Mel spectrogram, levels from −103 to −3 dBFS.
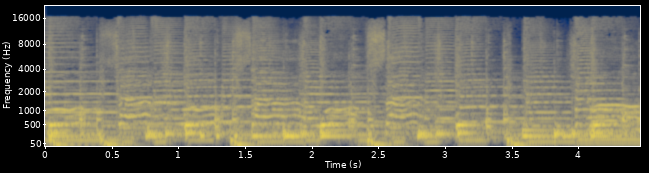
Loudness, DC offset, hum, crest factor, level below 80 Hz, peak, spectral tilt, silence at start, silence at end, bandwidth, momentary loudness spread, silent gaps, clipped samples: -18 LUFS; under 0.1%; none; 16 dB; -32 dBFS; -2 dBFS; -4.5 dB/octave; 0 s; 0 s; 17 kHz; 4 LU; none; under 0.1%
